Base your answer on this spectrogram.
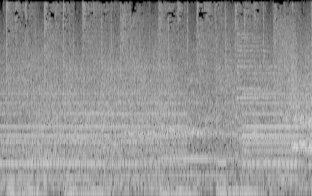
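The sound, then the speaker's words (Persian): A car drives fast into a parking lot, its engine a loud, steady drone with layered tonal whine that continues throughout without a break. “اسماعیل با سرعت با ماشین توی پارکینگ میاد. امیر به ماشین اسماعیل نگاه میکنه که توی پارکینگ میاد.”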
